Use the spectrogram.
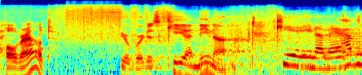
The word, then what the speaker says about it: Chianina: If you knew in Italian, it would be the CH like Chianti.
